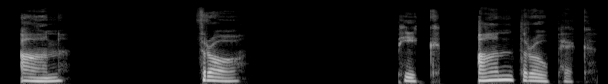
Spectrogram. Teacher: Stress throw and keep peak light.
